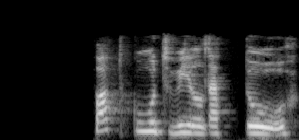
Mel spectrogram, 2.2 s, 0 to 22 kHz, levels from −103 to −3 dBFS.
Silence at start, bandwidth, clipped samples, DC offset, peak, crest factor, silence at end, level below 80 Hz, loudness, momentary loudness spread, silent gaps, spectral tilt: 0.7 s; 7.8 kHz; under 0.1%; under 0.1%; -8 dBFS; 18 dB; 0.1 s; -68 dBFS; -24 LUFS; 6 LU; none; -5 dB/octave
